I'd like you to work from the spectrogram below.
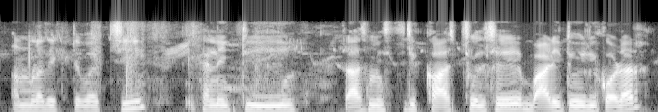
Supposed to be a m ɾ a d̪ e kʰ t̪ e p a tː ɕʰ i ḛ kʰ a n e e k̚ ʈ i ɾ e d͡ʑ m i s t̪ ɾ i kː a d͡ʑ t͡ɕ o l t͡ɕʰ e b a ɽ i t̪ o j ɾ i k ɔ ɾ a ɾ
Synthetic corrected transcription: a m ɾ a d̪ e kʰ t̪ e p a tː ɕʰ i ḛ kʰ a n e e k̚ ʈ i ɾ a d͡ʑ m i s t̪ ɾ i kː a d͡ʑ t͡ɕ o l t͡ɕʰ e b a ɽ i t̪ o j ɾ i k ɔ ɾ a ɾ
